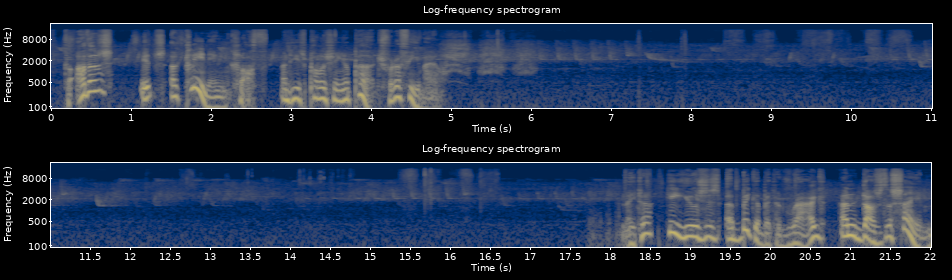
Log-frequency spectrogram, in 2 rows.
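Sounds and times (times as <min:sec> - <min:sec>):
scattered ticks: 0:00.1 - 0:05.9, 0:17.7 - 0:21.8
high insect buzz: 0:04.8 - 0:22.0.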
